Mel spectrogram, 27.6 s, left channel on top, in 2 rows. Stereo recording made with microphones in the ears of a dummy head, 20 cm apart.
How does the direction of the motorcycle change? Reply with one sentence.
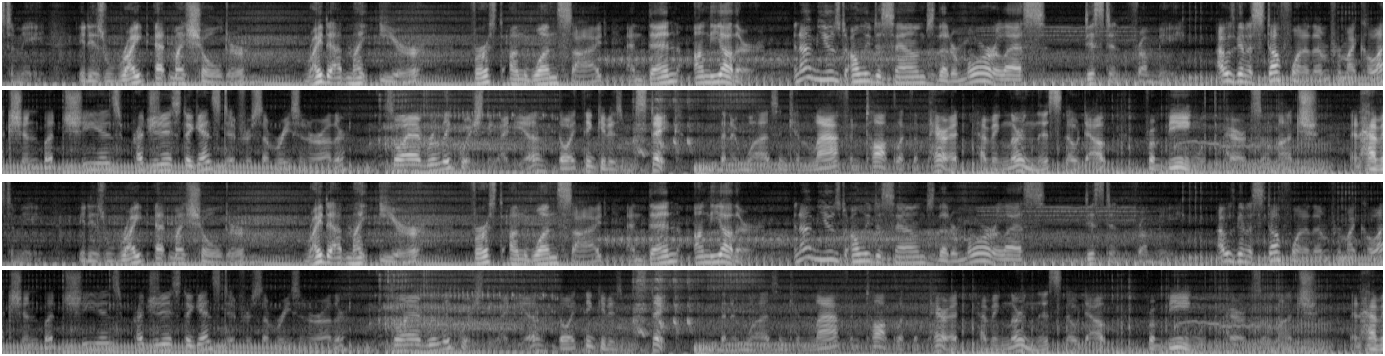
In this clip you hear the motorcycle stay in one place.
